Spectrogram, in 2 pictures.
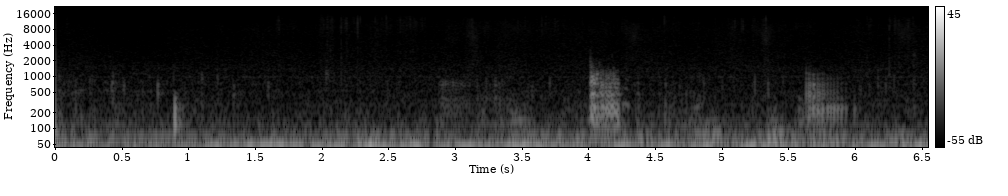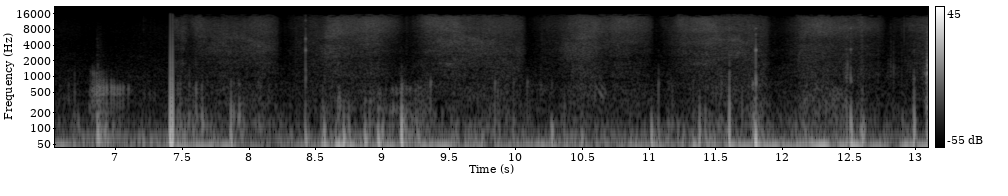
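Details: Stomach sounds after exercising on an empty stomach, which caused a feeling of being unwell; bowel sounds.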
